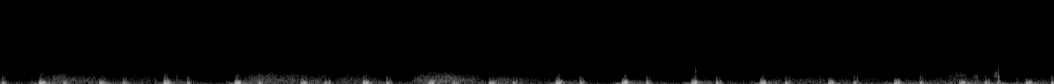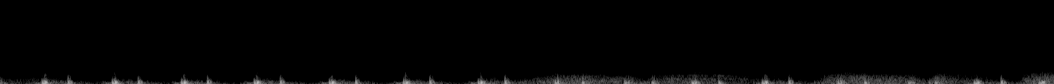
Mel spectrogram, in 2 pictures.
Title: Male's Racing Heartbeat While Doing A Plank (Heavy Breathing)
